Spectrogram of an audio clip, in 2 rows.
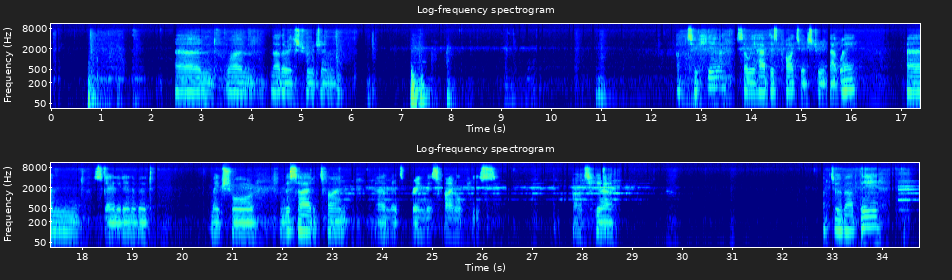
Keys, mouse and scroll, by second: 0.2 click, 1.0 KP_1, 2.3 shift+z, 4.2 e, 5.5 click, 7.7 ctrl+z, 8.5 g, 9.4 right click, 10.1 e, 10.8 right click, 10.9 g, 14.0 click, 18.5 s, 19.6 click, 23.3-25.4 shift+middle drag, 24.2 e, 25.4 click, 26.1 click, 26.8 ctrl+z, 28.1 right click, 28.8 g, 32.7 click, 33.0 r, 34.4 click.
